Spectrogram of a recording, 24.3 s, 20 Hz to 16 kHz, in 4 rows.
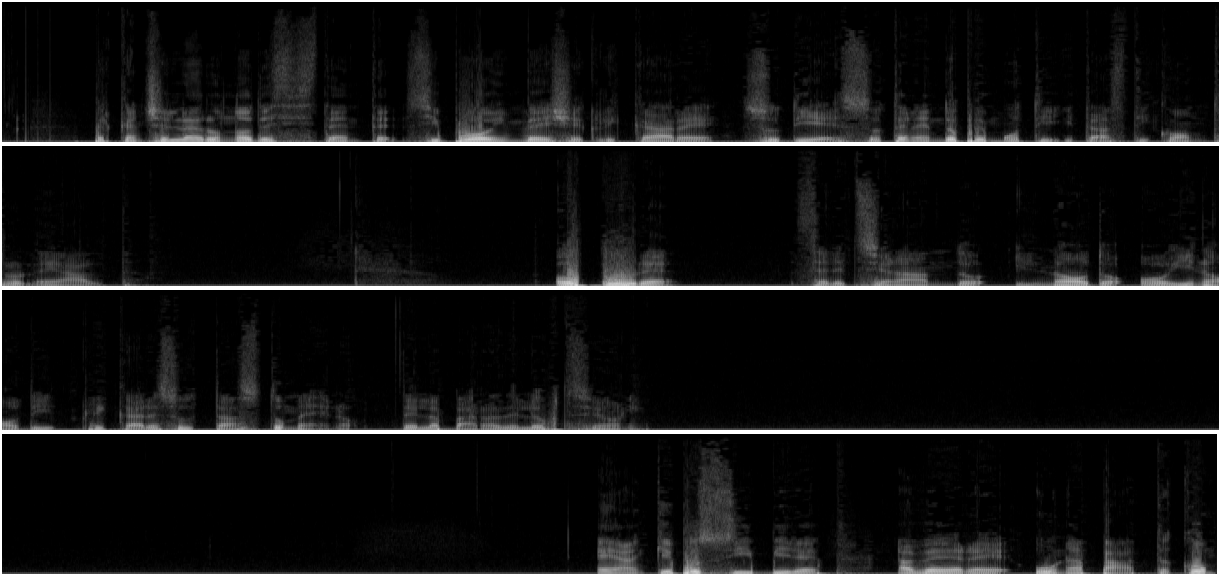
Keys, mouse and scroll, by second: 7.0 ctrl+alt+click, 8.9 click, 15.4 click, 18.6 click, 20.1 click.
